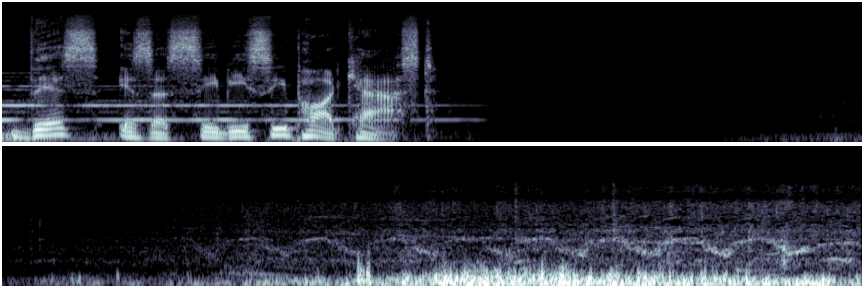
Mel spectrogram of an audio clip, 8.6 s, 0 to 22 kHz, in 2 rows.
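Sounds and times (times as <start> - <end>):
speech: 0.2 - 2.3
lobster storage pound burning at night in Middle West Pubnico, Nova Scotia: 3.3 - 8.6
emergency sirens wailing: 4.9 - 8.6.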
